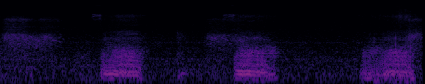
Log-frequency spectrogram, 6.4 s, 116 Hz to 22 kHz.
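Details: 15-week-old puppy snoring while fast asleep.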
